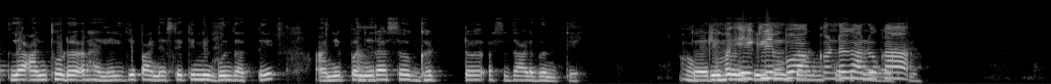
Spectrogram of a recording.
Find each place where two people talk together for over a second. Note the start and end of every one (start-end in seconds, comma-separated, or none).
6.9-8.9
